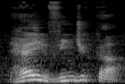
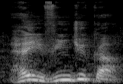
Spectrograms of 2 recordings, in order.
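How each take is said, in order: No difference in how they are said.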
